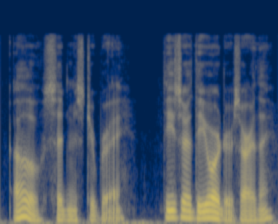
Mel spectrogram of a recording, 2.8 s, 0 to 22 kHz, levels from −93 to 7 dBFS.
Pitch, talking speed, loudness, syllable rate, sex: 100 Hz, 215 wpm, -18 LUFS, 6.6 syllables/s, male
